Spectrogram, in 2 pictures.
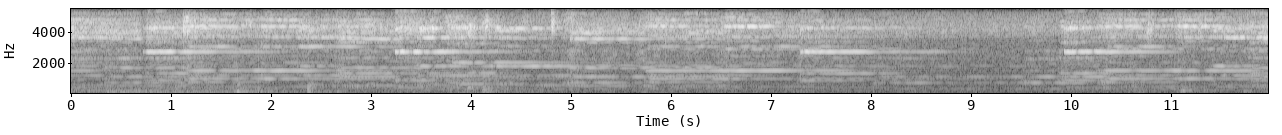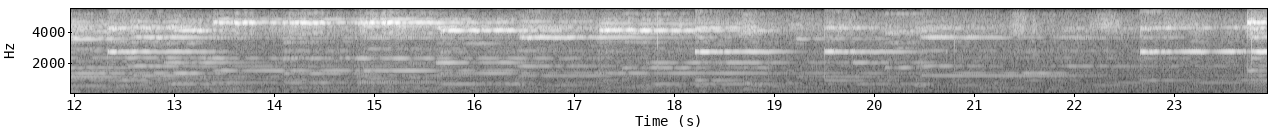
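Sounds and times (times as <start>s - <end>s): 
handbells: 0.0s - 23.9s.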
